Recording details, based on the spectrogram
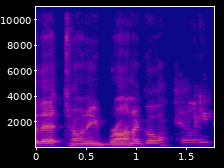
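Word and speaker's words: Braunagel: Tony Bronigal? Tony Bronigal.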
